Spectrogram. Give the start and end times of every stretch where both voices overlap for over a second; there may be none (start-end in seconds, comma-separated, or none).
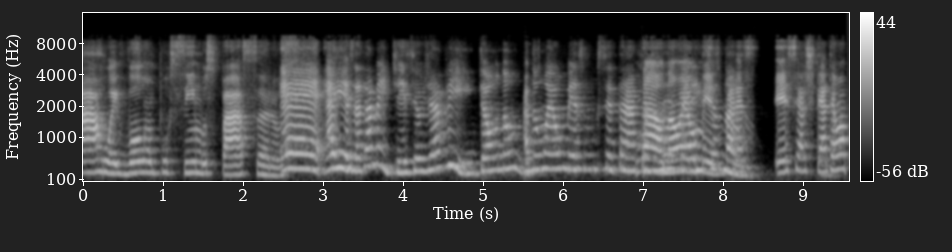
6.9-8.4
